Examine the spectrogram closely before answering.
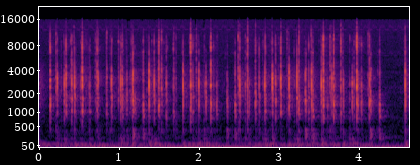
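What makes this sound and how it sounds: Fingertips type continuously on a white low-profile Nuphy Air96 mechanical keyboard with Wisteria switches and plastic keycaps. The result is a rapid, steady stream of short, bright, clacky keystrokes centred around 2.5 kHz, with each one dying away almost at once.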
